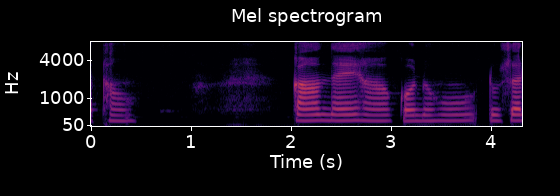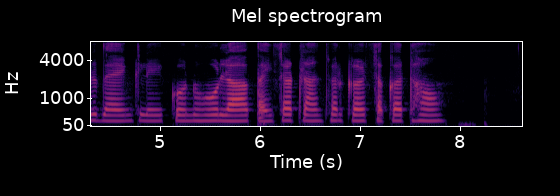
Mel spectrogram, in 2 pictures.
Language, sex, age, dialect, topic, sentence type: Chhattisgarhi, female, 56-60, Central, banking, statement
